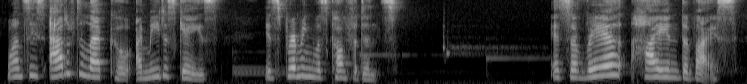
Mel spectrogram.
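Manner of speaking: ordinary talk, nothing marked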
